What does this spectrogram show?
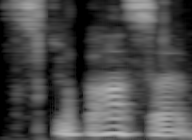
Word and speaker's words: Tsubasa: Let's open another Captain Tsubasa, which is, I'm pronouncing that Tsubasa, but it's spelled TSU. TSU is a phenome that is pronounced kind of like suit like that. And it's a common phenome for Asian languages, but not so much in English languages. So we're not used to saying that sound as often, but in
